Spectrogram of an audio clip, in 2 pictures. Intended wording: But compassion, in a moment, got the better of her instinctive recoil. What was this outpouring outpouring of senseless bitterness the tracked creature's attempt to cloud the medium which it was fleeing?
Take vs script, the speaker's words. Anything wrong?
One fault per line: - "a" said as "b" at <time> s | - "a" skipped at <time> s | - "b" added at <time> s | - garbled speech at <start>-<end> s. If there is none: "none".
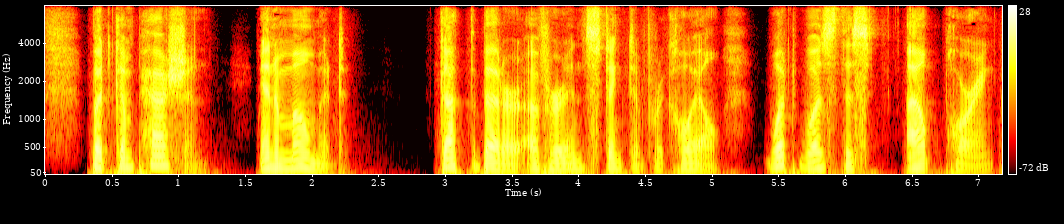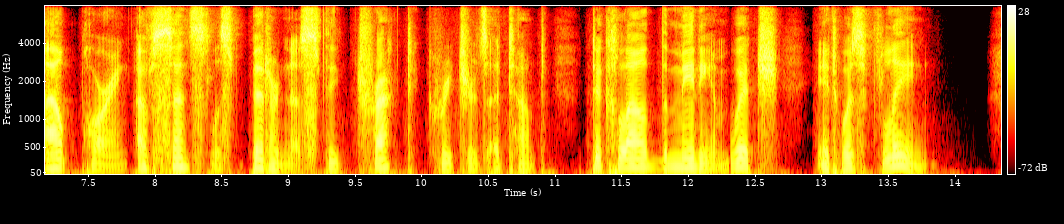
none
